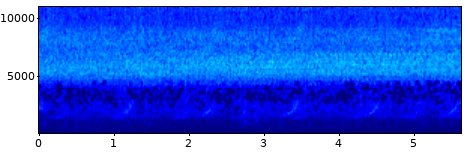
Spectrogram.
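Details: Summer cicadas at a monkey park in Sumoto, Hyogo, Japan, fill the air with a continuous high, hissing buzz; faint upward-sliding squeals recur about once a second beneath it.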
